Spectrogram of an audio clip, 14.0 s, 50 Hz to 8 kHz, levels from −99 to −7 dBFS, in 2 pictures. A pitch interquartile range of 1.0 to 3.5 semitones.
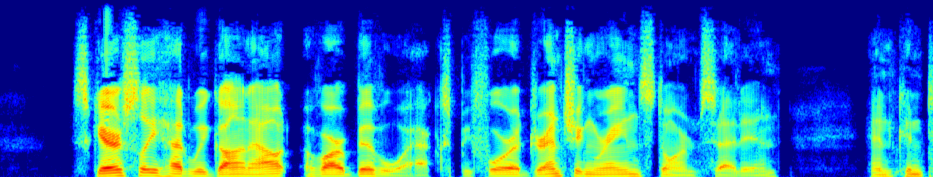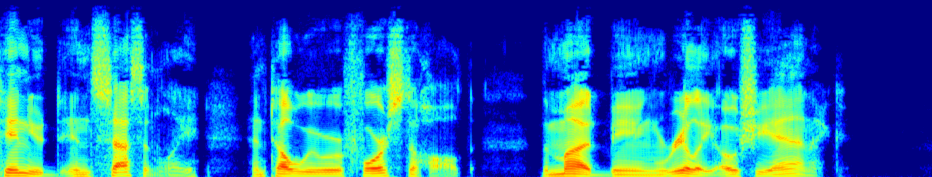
Yes: average, 2.9 semitones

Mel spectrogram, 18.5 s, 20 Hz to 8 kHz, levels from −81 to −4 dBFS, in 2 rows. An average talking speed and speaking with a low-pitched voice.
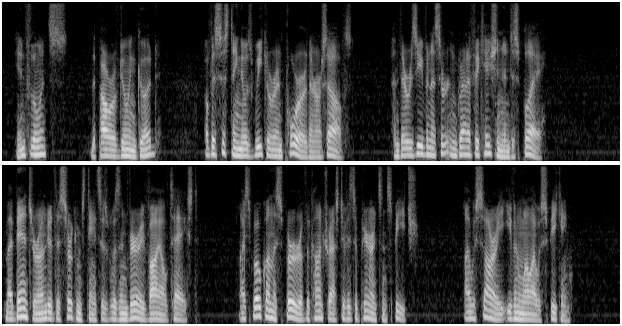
Yes: average, 180 wpm; low, 120 Hz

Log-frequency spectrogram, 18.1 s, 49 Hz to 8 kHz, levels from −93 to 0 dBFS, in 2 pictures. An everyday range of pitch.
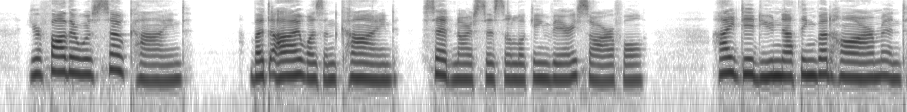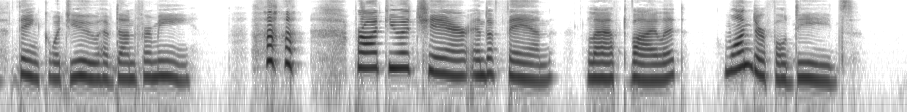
Yes: average, 3.1 semitones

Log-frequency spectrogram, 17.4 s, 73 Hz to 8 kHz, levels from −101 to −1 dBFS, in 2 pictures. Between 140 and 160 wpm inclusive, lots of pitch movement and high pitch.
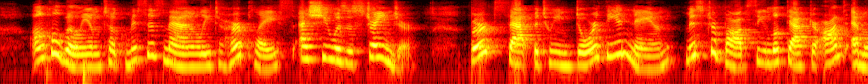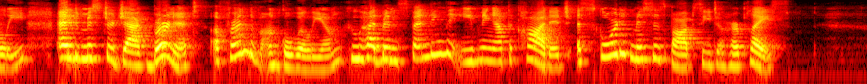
No: average, 170 wpm; wide, 7.5 semitones; very high, 260 Hz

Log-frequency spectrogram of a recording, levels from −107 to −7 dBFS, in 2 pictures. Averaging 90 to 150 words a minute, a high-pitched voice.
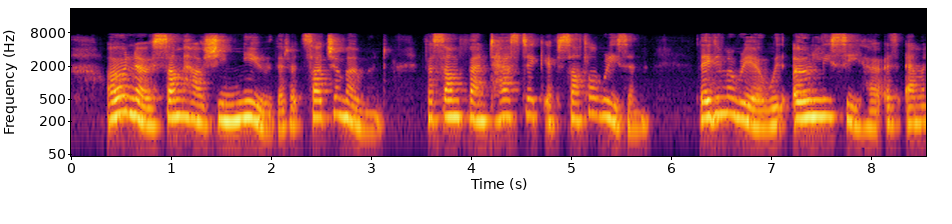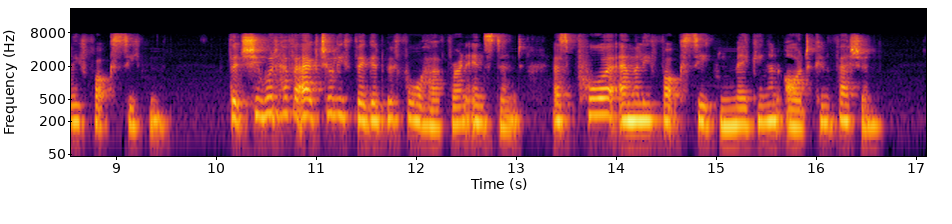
No: average, 160 wpm; high, 205 Hz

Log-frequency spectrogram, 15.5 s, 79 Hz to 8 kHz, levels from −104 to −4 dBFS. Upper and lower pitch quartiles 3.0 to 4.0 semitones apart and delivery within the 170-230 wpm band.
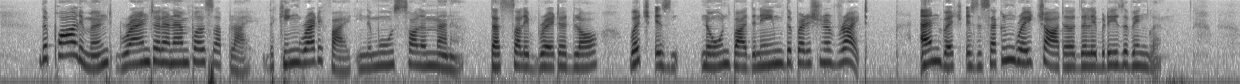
No: average, 3.7 semitones; average, 155 wpm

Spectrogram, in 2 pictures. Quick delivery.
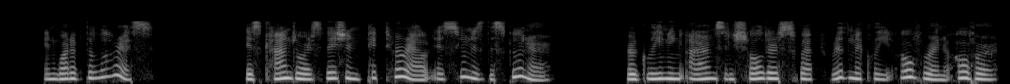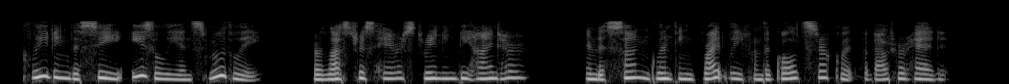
No: average, 145 wpm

